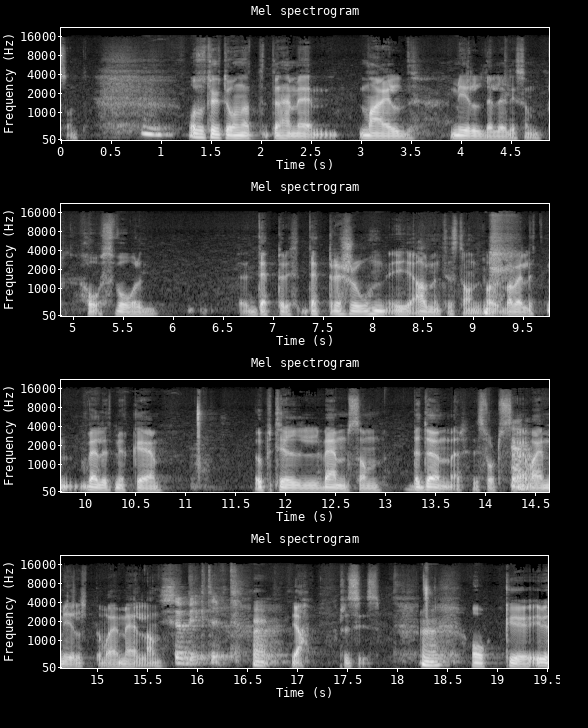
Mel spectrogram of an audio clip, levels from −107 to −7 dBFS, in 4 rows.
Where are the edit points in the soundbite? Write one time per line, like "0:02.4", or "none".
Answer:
0:18.2

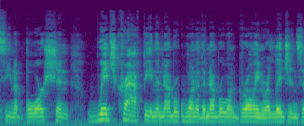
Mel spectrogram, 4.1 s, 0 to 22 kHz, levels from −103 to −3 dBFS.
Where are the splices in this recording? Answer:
0:02.4

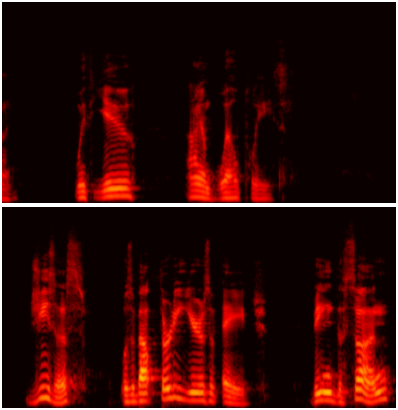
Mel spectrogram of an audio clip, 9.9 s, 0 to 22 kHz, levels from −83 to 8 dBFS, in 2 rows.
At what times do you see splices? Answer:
0:06.3

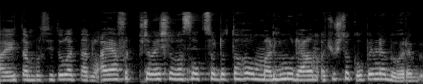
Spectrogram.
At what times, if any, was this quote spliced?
0:01.0

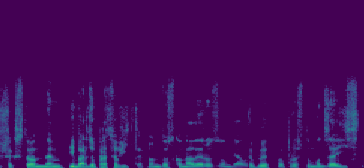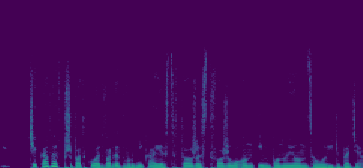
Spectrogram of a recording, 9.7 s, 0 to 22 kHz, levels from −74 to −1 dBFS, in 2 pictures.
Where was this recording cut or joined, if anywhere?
0:03.3

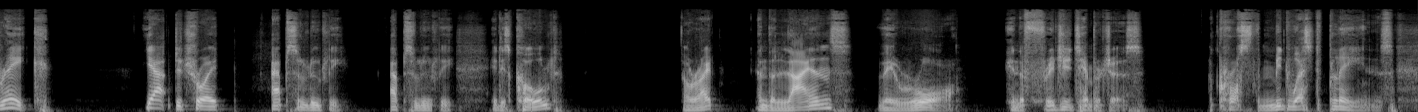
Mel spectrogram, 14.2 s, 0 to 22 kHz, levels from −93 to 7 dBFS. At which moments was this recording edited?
0:01.7
0:04.9

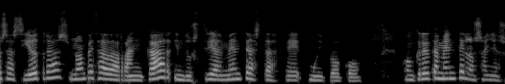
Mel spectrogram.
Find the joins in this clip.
none

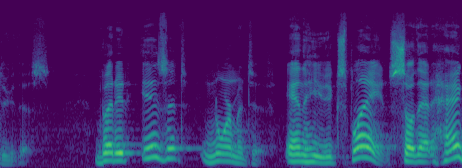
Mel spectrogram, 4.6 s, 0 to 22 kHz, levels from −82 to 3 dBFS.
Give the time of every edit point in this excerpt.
0:02.8

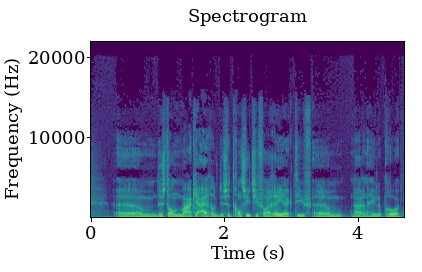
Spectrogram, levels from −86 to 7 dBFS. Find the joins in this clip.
0:03.3

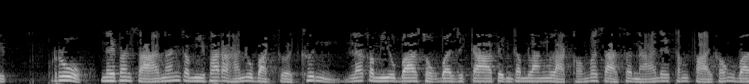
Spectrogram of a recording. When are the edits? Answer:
0:00.9

